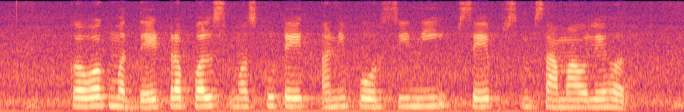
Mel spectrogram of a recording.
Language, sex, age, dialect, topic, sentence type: Marathi, female, 56-60, Southern Konkan, agriculture, statement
